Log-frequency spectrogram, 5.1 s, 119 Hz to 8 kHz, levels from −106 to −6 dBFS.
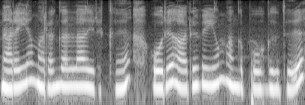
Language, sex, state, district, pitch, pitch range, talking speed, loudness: Tamil, female, Tamil Nadu, Nilgiris, 250 Hz, 235-265 Hz, 80 wpm, -14 LUFS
